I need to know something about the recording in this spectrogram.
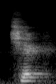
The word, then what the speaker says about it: chick: Ick, chick, chicken, chicken. I think most people like chicken. They like to eat chicken. Okay, the C is silent, so we have the I, I, the K, k, chick, ick, chicken.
